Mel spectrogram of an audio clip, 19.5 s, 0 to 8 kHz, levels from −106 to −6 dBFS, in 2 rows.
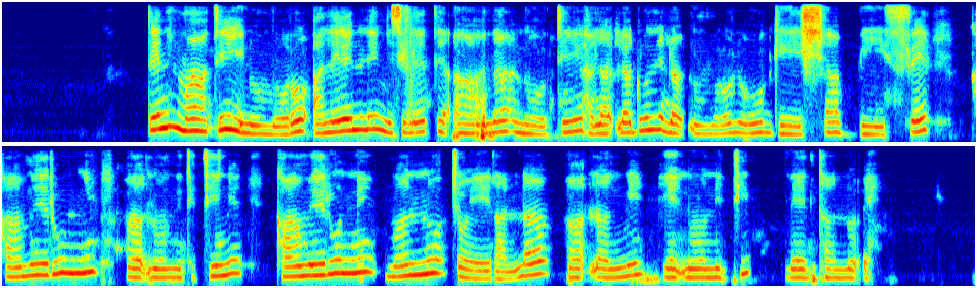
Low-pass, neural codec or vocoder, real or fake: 7.2 kHz; codec, 24 kHz, 3 kbps, HILCodec; fake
